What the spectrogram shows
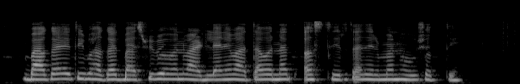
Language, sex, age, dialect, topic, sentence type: Marathi, male, 18-24, Varhadi, agriculture, statement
